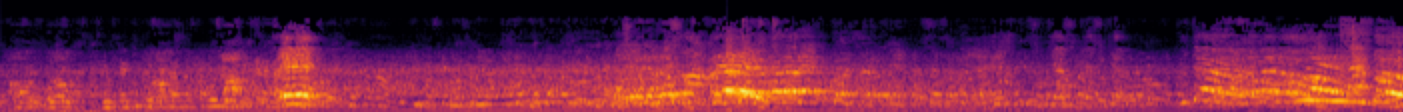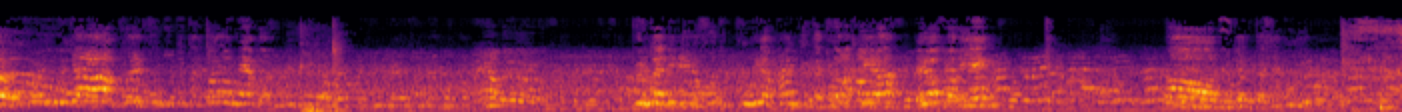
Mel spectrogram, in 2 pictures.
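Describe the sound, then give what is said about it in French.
A dense crowd of rugby supporters in a pub shouting and chattering over one another, the din swelling in several loud bursts of cheering at an English try at the start of the second half, with scattered laughter and no single voice standing out. “Est-ce que tu peux me situer à quelle action correspondent ces cris-là?”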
